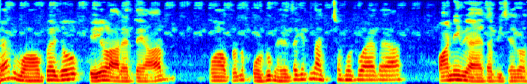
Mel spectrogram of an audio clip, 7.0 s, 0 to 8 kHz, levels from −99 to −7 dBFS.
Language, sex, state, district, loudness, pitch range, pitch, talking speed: Hindi, male, Uttar Pradesh, Jyotiba Phule Nagar, -16 LUFS, 125-165 Hz, 155 Hz, 220 wpm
